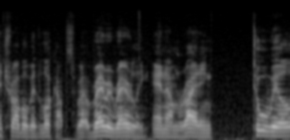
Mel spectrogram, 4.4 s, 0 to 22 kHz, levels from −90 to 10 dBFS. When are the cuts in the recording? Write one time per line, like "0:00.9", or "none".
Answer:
none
